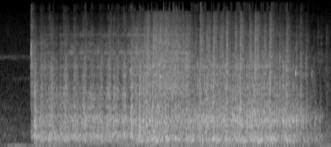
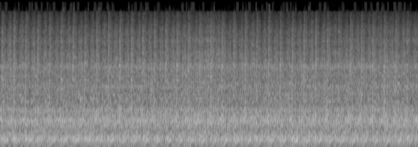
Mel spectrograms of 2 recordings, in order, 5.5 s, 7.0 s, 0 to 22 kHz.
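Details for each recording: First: Galion T500 motor grader diesel, sat 14+ years since 2007, first start attempt after hose and hydraulic line repairs: starter churns about five seconds with uneven compression pulses, never fires; fuel supply had been shut off when the pump was removed. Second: Galion T500 motor grader diesel, sat 14+ years since 2007, just started after fuel turned back on: steady, even diesel clatter with no stumbles or knocks, settling into a clean, smooth idle.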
